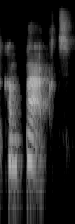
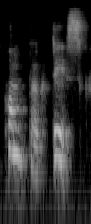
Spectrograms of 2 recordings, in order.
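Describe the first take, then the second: First: COMPACT with a weak first syllable and the weight on PACT; stress on second syllable. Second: COMPACT DISC with the weight moved forward onto COM; shifted stress. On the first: Teacher showing one word alone, compact stressed on PACT. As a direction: say comPACT, leaning on the end. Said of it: "stress might be on the second syllable". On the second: Teacher showing two words together, compact disc stressed on COM. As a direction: slowly say COMpact disc, a full first vowel. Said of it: "the stress shifts". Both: Shown as a demonstration.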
